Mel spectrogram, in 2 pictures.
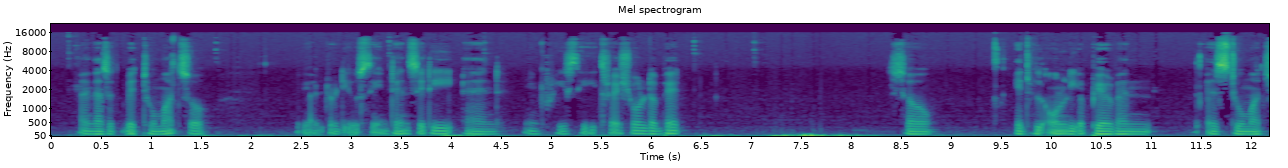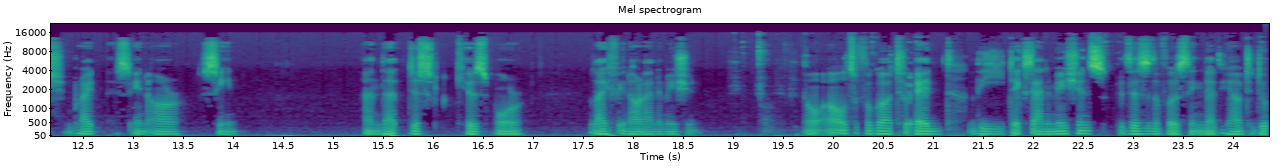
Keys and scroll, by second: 19.4 space.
